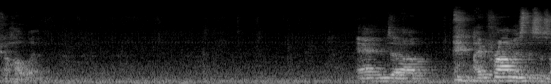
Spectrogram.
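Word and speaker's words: Cú Chulainn: Cuchlainn, pronounced Colin.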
